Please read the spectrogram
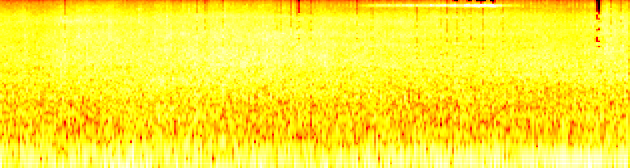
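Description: Road traffic on rain-wet streets: a steady hiss of tyres on wet tarmac over a low engine rumble, with a car passing close near the end.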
